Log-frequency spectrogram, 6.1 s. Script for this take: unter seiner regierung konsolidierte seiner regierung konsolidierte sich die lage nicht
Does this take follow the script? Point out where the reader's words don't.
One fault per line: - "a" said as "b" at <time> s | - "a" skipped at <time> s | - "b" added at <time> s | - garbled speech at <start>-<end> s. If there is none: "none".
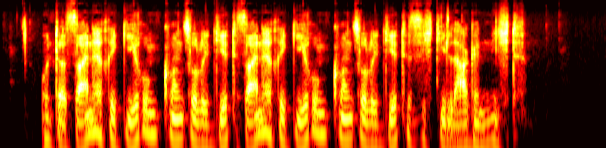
none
